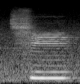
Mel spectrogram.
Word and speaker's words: qi: Qi. Qi. Qi. Qi. Qi. Qi. Qi. Qi. Qi. Qi. Yes. Qi like Hillary.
